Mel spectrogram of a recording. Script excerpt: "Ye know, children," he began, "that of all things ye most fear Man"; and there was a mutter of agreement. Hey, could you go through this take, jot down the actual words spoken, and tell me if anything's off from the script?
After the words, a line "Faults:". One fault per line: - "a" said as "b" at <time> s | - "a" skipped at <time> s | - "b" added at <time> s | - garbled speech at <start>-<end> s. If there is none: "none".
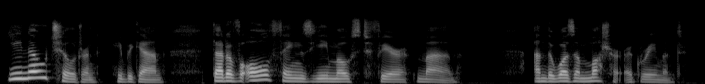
"Ye know, children," he began, "that of all things ye most fear Man"; and there was a mutter agreement.
Faults:
- "of" skipped at 6.2 s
